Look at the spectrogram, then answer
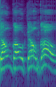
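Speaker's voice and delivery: loud, drawn-out, desperate yelling. Recapping a show episode, retelling how the speaker yelled at the tv. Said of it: "I'm yelling at the TV".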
